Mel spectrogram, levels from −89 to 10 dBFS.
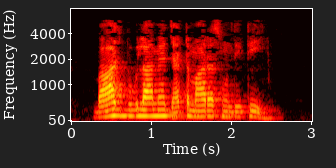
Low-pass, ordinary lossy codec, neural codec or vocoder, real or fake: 7.2 kHz; MP3, 24 kbps; none; real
